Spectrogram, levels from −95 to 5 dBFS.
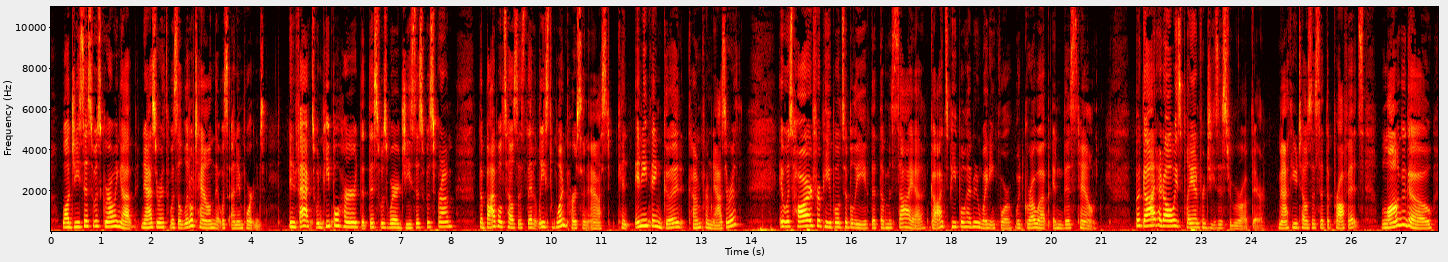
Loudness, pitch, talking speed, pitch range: -25 LUFS, 200 Hz, 175 wpm, 175-235 Hz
